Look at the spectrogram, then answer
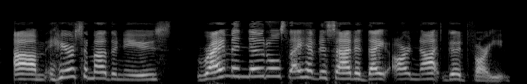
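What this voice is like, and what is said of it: Southern American accent. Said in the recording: “this Southern accent can't go pretentious British”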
